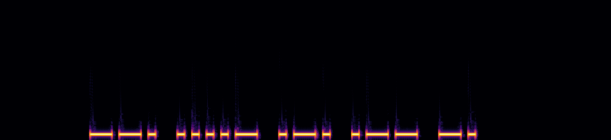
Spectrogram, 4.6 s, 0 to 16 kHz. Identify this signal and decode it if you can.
Morse code, heard as a keyed tone, about 22 wpm, 700 Hz. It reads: G4RWN
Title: DXCC-100 Call Signs - 5 Characters - 22wpm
